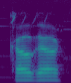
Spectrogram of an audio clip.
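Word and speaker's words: Kagha: reveals kga Cor corga kog anyway however they always say it like like there's an r in there there's no R in there anyway kog um KAG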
